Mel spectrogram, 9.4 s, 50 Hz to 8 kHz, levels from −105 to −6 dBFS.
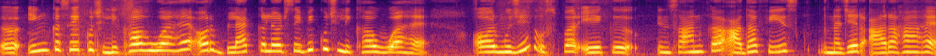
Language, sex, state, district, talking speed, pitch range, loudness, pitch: Hindi, female, Odisha, Sambalpur, 175 wpm, 275-355 Hz, -16 LUFS, 300 Hz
